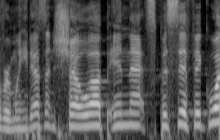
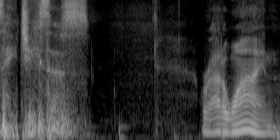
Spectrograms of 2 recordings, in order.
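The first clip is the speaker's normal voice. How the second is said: hushed whisper, much softer; discreet whisper; 8 semitones lower, 10 dB quieter than usual. Acted. Groomsman quietly telling Jesus the wine ran out, whispered. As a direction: lean in and whisper it so nobody hears.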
